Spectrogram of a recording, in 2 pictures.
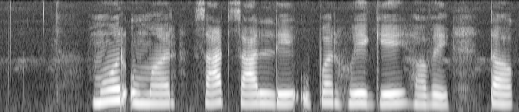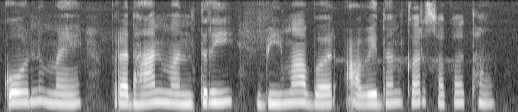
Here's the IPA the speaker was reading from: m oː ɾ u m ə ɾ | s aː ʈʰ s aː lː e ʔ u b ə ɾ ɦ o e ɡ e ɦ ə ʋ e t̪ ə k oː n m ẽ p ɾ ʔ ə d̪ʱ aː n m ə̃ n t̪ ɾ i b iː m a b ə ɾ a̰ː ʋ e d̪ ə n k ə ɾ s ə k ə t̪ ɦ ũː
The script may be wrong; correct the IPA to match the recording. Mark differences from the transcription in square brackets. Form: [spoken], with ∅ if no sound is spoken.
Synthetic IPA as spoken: m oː ɾ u m ə ɾ | s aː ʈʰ s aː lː e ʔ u [p] ə ɾ ɦ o e ɡ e ɦ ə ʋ e t̪ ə k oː n m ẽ p ɾ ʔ ə d̪ʱ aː n m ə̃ n t̪ ɾ i b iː m a b ə ɾ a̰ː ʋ e d̪ ə n k ə ɾ s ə k ə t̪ ɦ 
